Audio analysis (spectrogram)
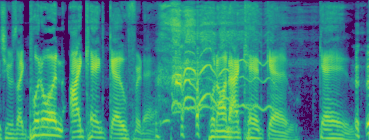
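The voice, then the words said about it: Imitated Maryland accent. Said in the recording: “My mom has such a Maryland accent.”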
